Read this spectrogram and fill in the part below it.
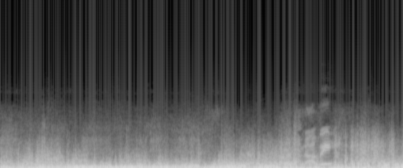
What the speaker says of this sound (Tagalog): So sobrang lakas mga katangay ng hangin. Baka hindi kagandahan yung audio natin dito.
